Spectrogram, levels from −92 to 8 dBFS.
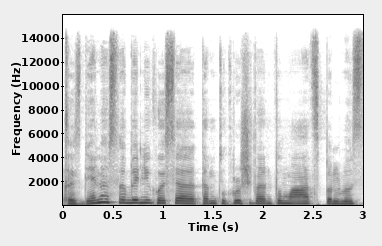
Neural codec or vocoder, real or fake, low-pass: codec, 32 kHz, 1.9 kbps, SNAC; fake; 14.4 kHz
